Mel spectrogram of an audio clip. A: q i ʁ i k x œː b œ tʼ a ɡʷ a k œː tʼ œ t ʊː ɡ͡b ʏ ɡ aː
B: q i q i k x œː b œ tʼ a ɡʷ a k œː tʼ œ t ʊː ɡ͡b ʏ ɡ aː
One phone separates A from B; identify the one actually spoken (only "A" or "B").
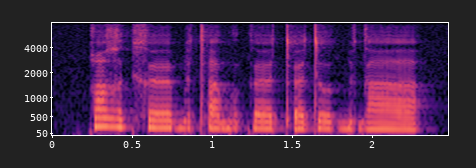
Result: A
